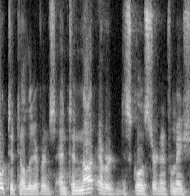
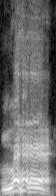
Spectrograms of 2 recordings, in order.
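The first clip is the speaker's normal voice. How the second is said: pig to be butchered; 3 semitones higher than usual. Retold or imitated. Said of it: "a pig just waiting to be butchered".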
